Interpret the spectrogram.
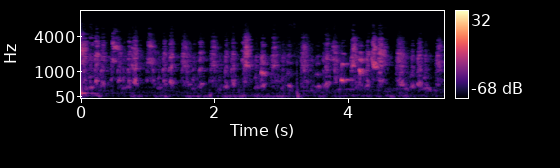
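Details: Young Bartang chukar partridge from the Pamirs, a last-year chick kept for hunting, heard more distantly: irregular quick chuk notes, some sharper and higher, with faint low rumble beneath.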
